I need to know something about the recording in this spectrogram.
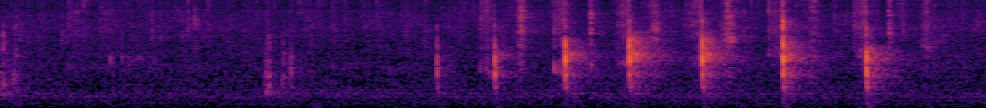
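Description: Kitchen knife slicing bitter melon on a bamboo cutting board: a few scattered knocks, then steady cuts about two a second from halfway in.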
